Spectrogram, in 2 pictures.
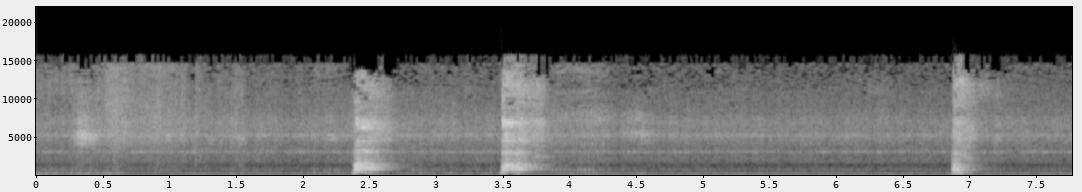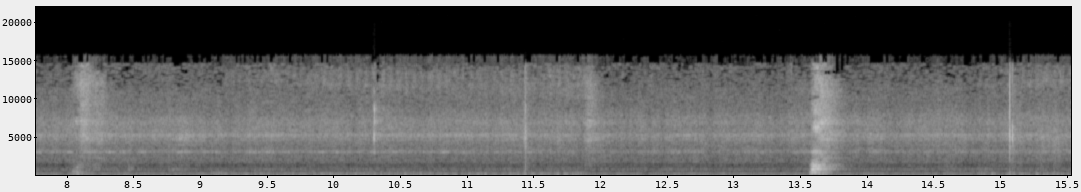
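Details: A dog on the dog steps barks at nothing, with single sharp barks at irregular intervals, two close together early on and a later one after a long pause, over a steady low electrical hum.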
